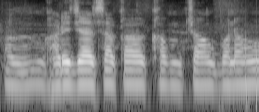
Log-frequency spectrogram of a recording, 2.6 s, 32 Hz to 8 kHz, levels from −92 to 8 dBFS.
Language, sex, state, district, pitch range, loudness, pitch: Hindi, female, Chhattisgarh, Raipur, 120-125 Hz, -19 LUFS, 125 Hz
